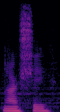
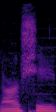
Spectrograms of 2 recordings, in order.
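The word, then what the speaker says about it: Narshe: yeah i know i i quite like the name narshi personally like that's how i've always pronounced it as a kid i guess it's uh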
